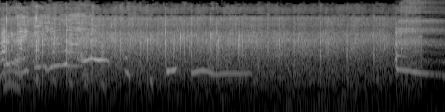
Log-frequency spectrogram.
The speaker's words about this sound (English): Can we get hand claps? Do you guys have applause? Ah, thank you.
